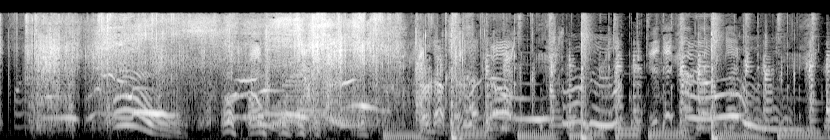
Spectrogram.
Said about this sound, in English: Look, you forgot to turn the hose off. And the little black cat doesn't like water.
